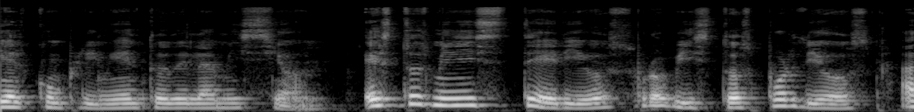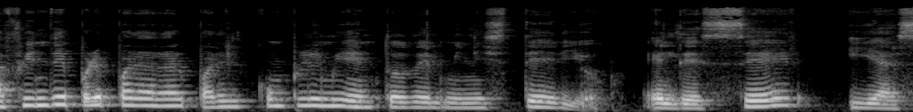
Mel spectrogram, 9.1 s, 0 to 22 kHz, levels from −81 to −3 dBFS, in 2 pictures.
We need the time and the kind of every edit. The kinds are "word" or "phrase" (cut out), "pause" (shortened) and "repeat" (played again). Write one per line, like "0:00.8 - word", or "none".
0:01.7 - pause
0:03.2 - word
0:04.4 - pause
0:05.5 - word
0:07.7 - pause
